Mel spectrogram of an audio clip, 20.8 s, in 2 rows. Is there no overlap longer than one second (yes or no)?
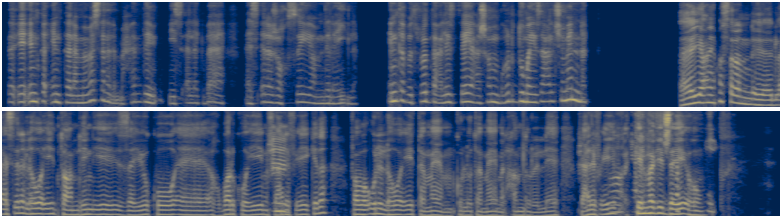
no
